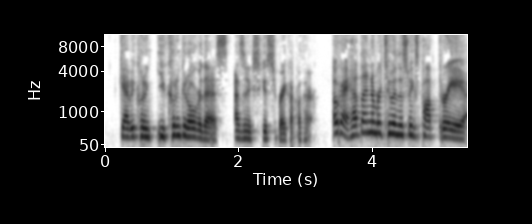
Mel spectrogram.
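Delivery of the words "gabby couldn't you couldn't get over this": plain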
